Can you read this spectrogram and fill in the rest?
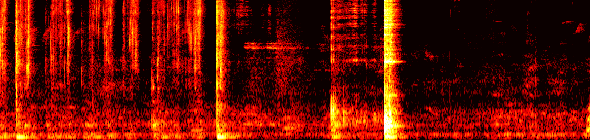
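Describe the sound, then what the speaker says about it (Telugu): Mung beans mashed with a utensil for oats tikki, giving scattered soft scraping and clinking taps close by, with a few sharper knocks standing out among quieter stretches. "పెసని ఇలా మొత్తం ఇలా దీంతో స్మాష్ చేసేయండి"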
